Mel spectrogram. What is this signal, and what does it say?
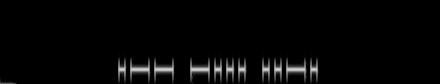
Morse code, heard as a keyed tone, about 21 wpm, 700 Hz. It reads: WBF
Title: USA Call Sign Postfixes - 3 Letters 20wpm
